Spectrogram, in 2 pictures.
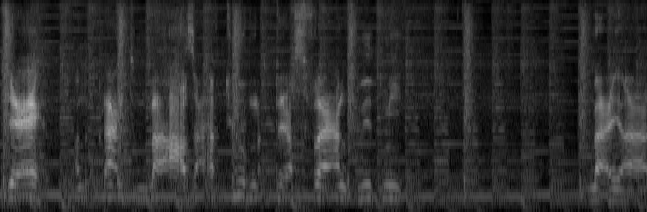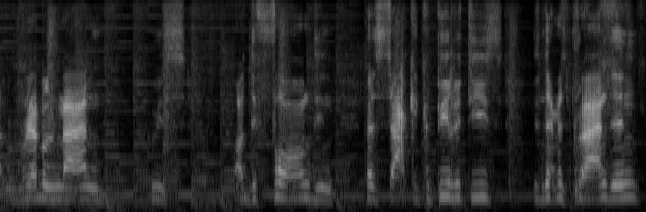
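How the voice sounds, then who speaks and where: A man hosts a casual podcast and brings in his friends with playful jokes. His voice sits a little high. Music plays clearly behind him. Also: fairly even intonation, a little slow. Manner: playful, jokey introductions. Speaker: podcast host.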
